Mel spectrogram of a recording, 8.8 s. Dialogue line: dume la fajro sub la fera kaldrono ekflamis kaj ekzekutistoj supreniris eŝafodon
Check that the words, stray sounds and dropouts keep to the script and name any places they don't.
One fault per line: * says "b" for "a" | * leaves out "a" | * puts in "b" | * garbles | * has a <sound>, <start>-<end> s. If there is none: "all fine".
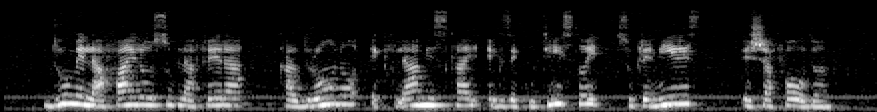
all fine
